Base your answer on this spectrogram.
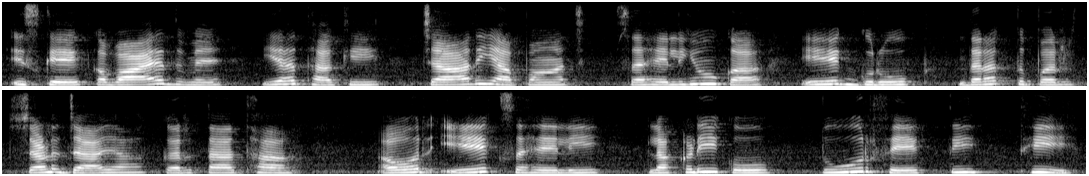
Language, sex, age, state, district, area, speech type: Urdu, female, 18-30, Delhi, South Delhi, rural, spontaneous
